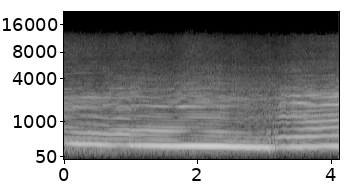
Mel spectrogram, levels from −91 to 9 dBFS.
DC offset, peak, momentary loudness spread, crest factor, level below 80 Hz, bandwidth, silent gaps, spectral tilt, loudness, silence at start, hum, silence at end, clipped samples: under 0.1%; -6 dBFS; 7 LU; 10 dB; -64 dBFS; 12 kHz; none; -5 dB/octave; -18 LUFS; 0 s; none; 0 s; under 0.1%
